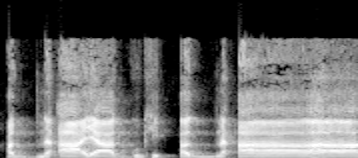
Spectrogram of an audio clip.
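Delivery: slow mantra chant with a long held final आ; measured recitation of a mantra example; Vedic recitation demo. Shown as a demonstration. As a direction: chant on a level tone, stretching the last vowel. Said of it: "इस प्रकार से".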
